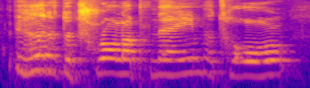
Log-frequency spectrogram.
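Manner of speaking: high, loud, indignant lady; haughty captive woman. Acted. GM voices the captive woman demanding release. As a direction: demand it like an offended noble. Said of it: "the woman as well is saying".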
